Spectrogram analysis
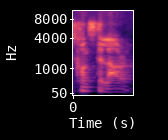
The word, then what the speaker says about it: ConstellR: not sure whether it's is it constellar or constella or how do you pronounce it whatever you like it to be but it's constellar that's at least what we say okay now we know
